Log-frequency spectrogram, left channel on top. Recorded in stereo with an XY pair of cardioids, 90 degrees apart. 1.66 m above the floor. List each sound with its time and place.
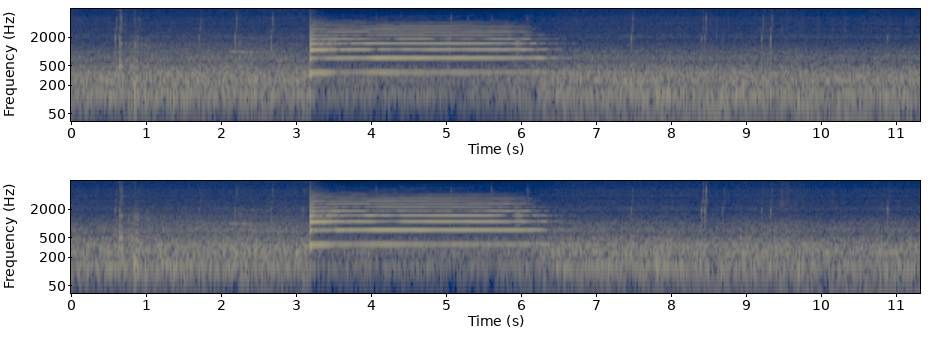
0.6 s footsteps: 10° left, 6.5 m
3.2 s a trumpet: 5° right, 2.5 m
